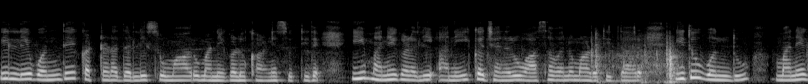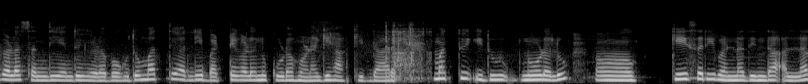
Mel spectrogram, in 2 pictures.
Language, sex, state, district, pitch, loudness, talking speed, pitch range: Kannada, female, Karnataka, Belgaum, 200 Hz, -20 LUFS, 110 wpm, 190-220 Hz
